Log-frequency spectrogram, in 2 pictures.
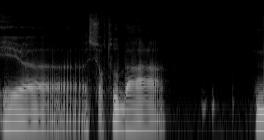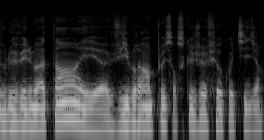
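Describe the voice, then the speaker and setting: Against a quiet background, a man with a fairly low pitch and a dark, mellow tone speaks in a monotone, flat intonation. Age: 30s. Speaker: personal trainer, former finance worker; personal trainer. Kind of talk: interview. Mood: calm, reflective. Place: studio. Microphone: studio mic.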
